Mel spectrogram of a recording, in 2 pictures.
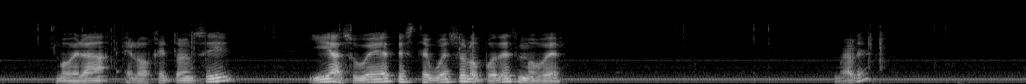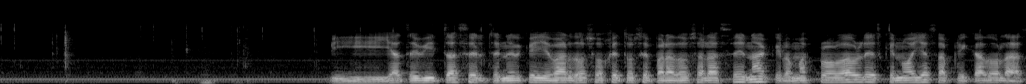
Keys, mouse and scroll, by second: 1.9 r, 2.8-7.6 middle drag, 4.7 r, 7.6-8.7 right drag, 8.7-10.3 middle drag, 8.7 r, 10.3 right click, 10.5-20.5 middle drag, 10.9 r, 19.0 right click.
